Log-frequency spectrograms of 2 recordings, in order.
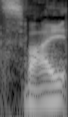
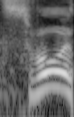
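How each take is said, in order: First: The number is said in standard German form. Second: The number is said in a regional dialect form. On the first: This is the usual way of saying it. "natürlich meine ich zwei" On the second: This is a different way that sounds cool. "wäre doch auch ganz cool, wenn man zwei sagen würde"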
